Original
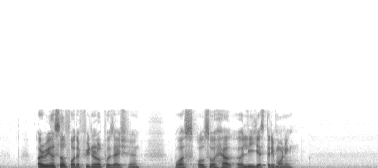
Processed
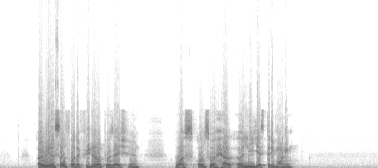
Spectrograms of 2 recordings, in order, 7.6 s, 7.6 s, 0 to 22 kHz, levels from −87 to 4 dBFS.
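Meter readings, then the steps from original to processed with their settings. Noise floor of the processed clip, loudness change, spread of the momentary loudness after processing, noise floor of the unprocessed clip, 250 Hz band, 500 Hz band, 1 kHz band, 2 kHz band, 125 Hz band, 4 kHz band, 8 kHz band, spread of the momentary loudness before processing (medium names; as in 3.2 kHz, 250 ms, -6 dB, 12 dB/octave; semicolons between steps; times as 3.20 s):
-66 dBFS, -9.5 dB, 7 LU, -62 dBFS, -9.5 dB, -10.0 dB, -9.5 dB, -10.5 dB, -9.0 dB, -6.5 dB, no reading, 12 LU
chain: overload inside the chain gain 25.5 dB; trim -4.5 dB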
